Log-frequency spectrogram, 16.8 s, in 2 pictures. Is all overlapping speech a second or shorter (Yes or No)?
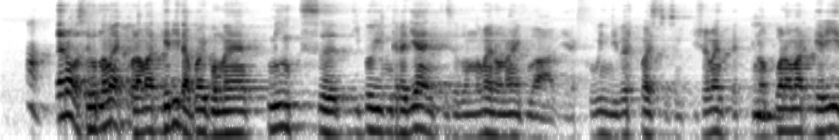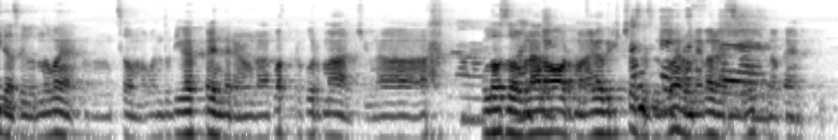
No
